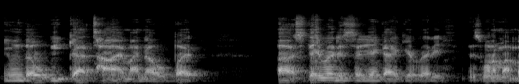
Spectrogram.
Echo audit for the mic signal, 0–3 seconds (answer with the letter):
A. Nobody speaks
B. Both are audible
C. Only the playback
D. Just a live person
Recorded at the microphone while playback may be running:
C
